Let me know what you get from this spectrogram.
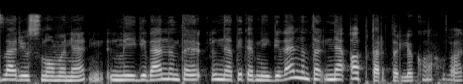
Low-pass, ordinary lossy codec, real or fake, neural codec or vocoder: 10.8 kHz; Opus, 64 kbps; fake; codec, 24 kHz, 1 kbps, SNAC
